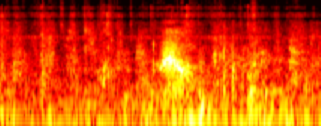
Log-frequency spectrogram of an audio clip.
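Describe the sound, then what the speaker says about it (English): A dog pants and whimpers softly at close range, with one brief, louder whine rising out of the quiet breathing. "Why does the fastest dog in the world always sound out of breath?"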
